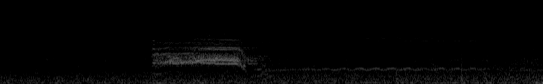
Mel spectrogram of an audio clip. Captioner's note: screaming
